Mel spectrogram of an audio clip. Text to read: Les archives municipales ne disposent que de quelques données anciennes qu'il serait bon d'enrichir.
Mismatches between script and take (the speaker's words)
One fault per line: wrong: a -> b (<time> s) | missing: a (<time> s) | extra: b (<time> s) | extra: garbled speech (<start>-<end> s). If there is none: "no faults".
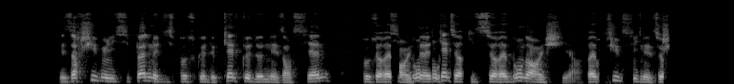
extra: garbled speech (3.6-4.6 s)
extra: garbled speech (5.9-6.7 s)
